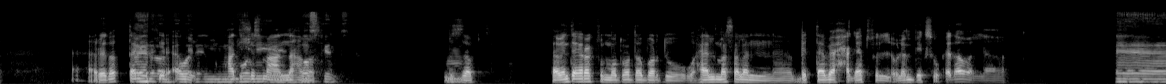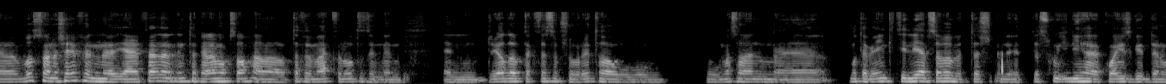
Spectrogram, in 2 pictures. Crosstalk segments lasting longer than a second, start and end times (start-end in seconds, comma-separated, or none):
1.3-3.3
